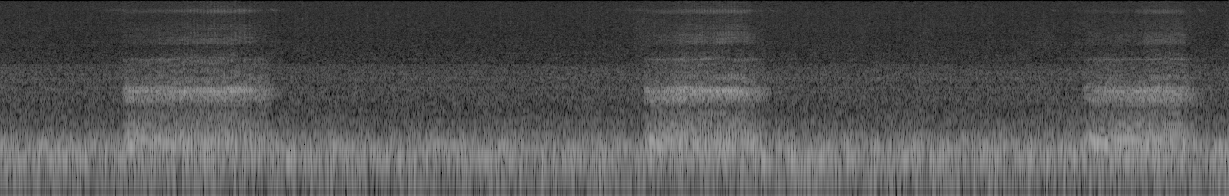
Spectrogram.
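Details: Shih Tzu snoring while asleep: rasping snores come about every five seconds over a steady low rumble.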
